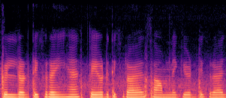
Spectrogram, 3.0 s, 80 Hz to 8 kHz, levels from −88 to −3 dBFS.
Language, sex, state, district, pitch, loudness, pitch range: Hindi, female, Chhattisgarh, Bilaspur, 190 Hz, -17 LUFS, 185-195 Hz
